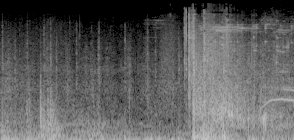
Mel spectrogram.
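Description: A Deathslinger's gun fires in the horror game Dead by Daylight, a sharp, loud broadband blast about two-thirds through, after a stretch of quieter scuffling game ambience.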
